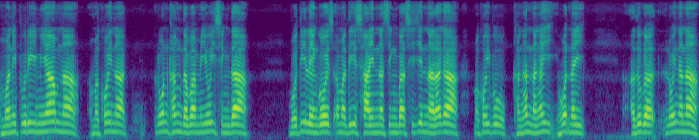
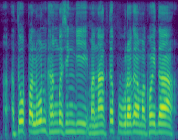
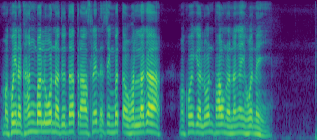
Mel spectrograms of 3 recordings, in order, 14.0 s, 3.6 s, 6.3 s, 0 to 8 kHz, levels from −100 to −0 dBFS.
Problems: background conversations at intervals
